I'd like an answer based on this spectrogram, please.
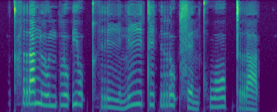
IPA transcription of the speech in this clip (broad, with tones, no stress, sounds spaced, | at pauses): kʰ r a˥˩ n l u˧ n p l u˦˥ ʔ j u˥˩ ʔ kʰ r iː˨˩ n iː˥˩ t i˥˩ t̚ r u˦˥ ʔ s e˩˦ n kʰ w oː˦˥ p̚ t r a˨˩ k̚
